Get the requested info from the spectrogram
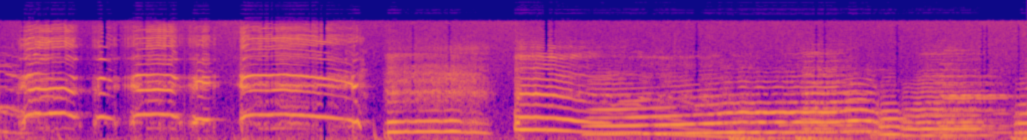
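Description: Cartoon rooster crowing as a bugle call: a run of short, brassy, clipped notes, then longer held notes that slide downward, with low sustained music underneath.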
